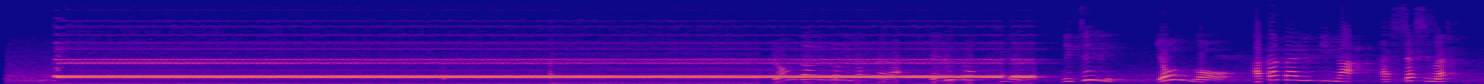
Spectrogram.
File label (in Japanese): 発車放送 Ｌ特急にちりん・博多; 小倉駅; ４番のりば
